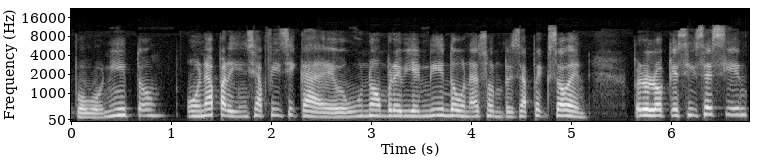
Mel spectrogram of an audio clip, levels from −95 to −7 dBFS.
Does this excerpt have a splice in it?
no; 0 cuts

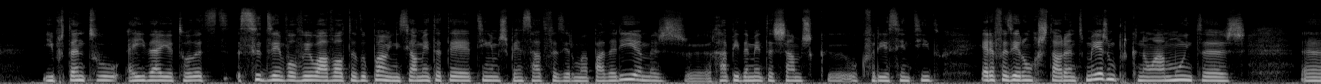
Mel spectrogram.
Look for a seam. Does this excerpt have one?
no; 0 cuts

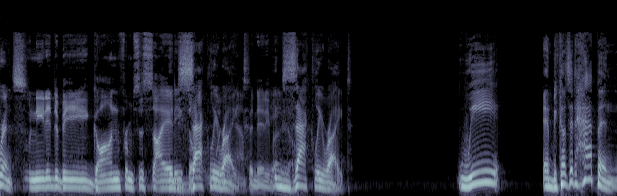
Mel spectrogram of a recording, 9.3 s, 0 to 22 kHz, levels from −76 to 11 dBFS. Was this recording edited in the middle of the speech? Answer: no; 0 cuts

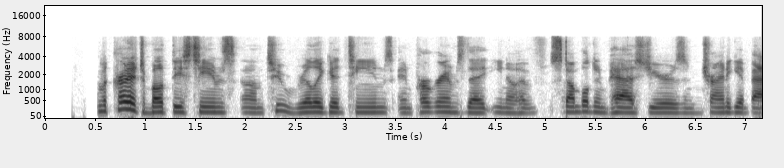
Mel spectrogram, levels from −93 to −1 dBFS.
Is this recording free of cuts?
yes; 0 cuts

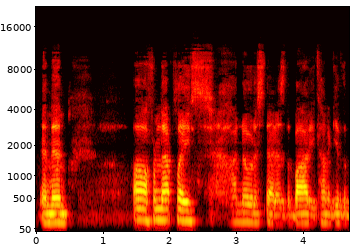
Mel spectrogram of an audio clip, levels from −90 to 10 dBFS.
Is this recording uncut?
yes; 0 cuts

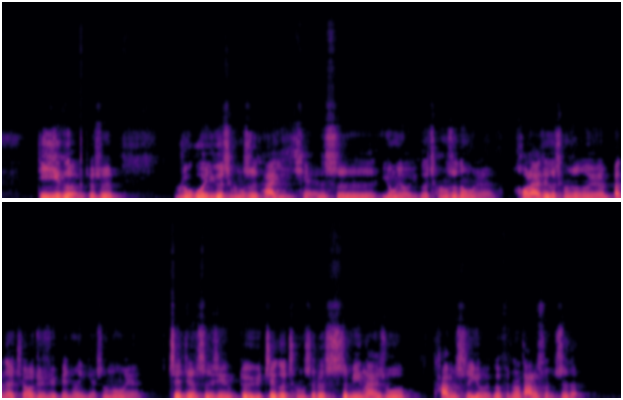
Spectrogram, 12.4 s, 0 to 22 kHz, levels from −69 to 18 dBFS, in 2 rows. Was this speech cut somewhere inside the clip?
yes; 3 cuts; at 5.0 s, 7.7 s, 10.4 s

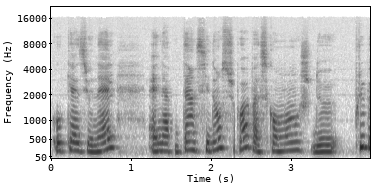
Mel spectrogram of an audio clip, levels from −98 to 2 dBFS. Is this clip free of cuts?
no; 2 cuts; at 1.5 s, 2.3 s

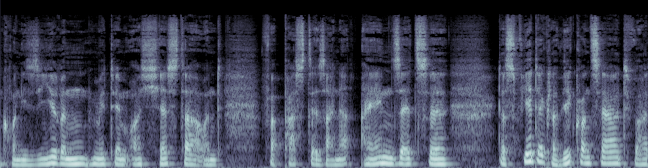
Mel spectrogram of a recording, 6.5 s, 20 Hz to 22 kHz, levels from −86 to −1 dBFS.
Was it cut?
no; 0 cuts

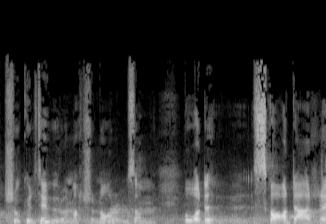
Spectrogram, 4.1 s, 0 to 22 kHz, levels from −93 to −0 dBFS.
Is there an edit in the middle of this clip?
yes; 1 cut; at 2.3 s

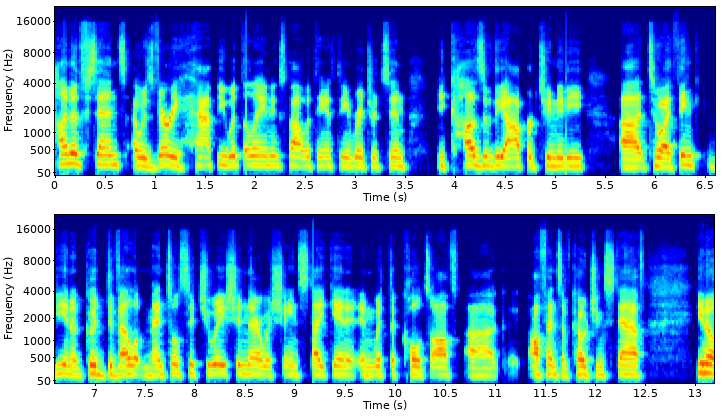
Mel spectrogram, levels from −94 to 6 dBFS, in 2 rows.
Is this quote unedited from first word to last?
yes; 0 cuts

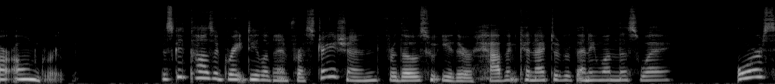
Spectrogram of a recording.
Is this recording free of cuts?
no; 1 cut; at 2.7 s

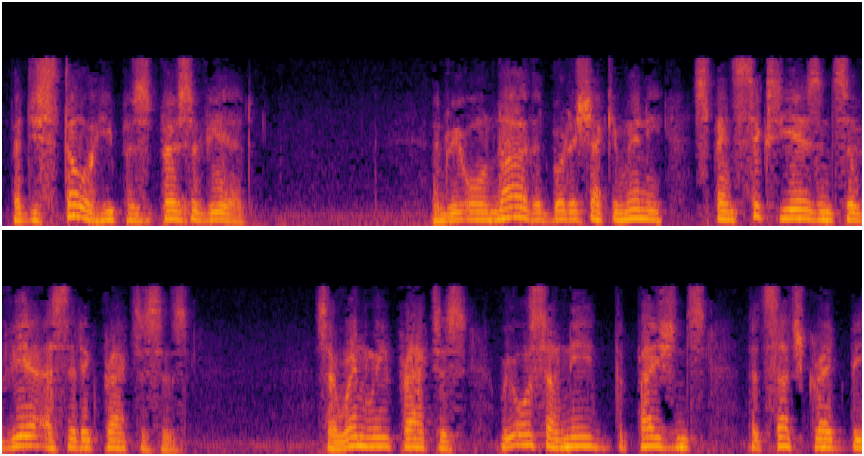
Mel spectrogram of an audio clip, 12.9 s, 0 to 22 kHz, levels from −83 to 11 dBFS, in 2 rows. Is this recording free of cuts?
yes; 0 cuts

